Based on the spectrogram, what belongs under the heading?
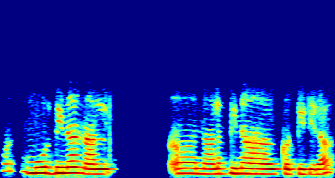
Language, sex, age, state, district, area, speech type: Kannada, female, 30-45, Karnataka, Davanagere, urban, conversation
